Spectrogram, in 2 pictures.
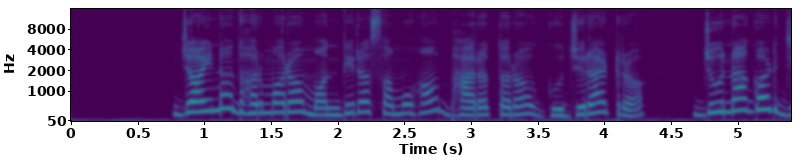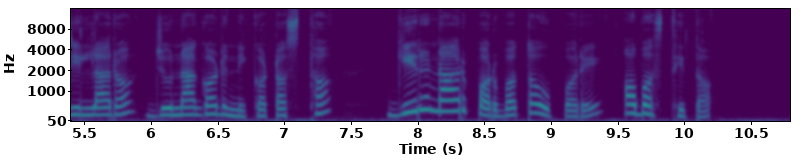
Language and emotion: Odia, neutral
